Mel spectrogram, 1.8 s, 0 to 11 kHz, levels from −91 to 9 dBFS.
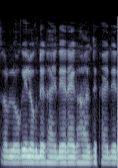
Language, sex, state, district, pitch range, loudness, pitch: Hindi, male, Bihar, Bhagalpur, 110-115 Hz, -14 LUFS, 115 Hz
